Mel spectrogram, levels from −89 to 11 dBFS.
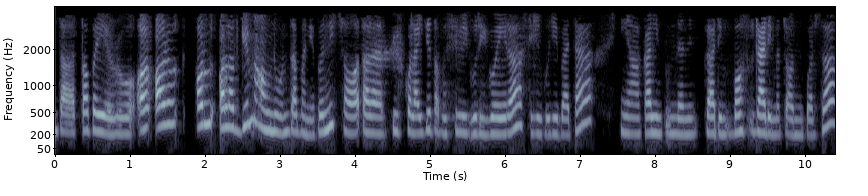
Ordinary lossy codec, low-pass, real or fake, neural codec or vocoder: MP3, 24 kbps; 3.6 kHz; fake; codec, 16 kHz, 1 kbps, X-Codec, WavLM features, trained on Multilingual LibriSpeech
